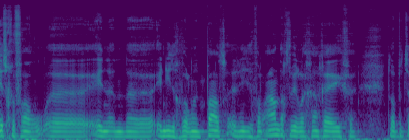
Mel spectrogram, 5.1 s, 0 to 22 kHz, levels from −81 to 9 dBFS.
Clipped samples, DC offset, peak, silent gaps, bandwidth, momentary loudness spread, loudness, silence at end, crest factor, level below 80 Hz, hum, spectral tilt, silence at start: under 0.1%; under 0.1%; -14 dBFS; none; 18.5 kHz; 8 LU; -29 LUFS; 0 s; 14 dB; -50 dBFS; none; -7 dB/octave; 0 s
